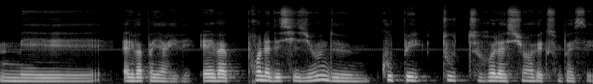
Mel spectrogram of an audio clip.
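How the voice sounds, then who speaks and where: A woman's very deep, low voice, monotone and flat, at a fairly slow pace, on a very clean recording with a silent background. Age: 20s. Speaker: drama student. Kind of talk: film review. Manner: hesitant, with fillers and repetitions.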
